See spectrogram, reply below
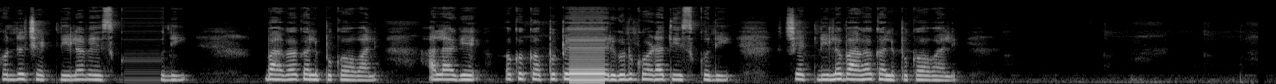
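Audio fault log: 1.25–1.61 s and 5.70–6.05 s, system hang loop: the system stalled while playback kept recycling a 10 ms buffer, repeating one slice to produce a steady 100 Hz buzz.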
